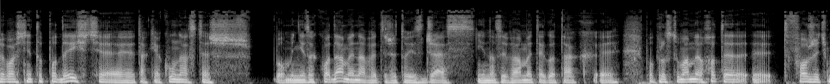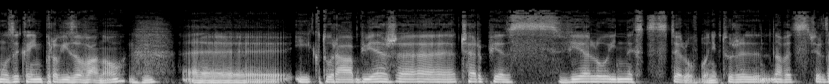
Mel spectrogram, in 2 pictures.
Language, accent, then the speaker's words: Polish; Łódź, Łódź Voivodeship, Poland; bo ja pochodzę z Łodzi.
